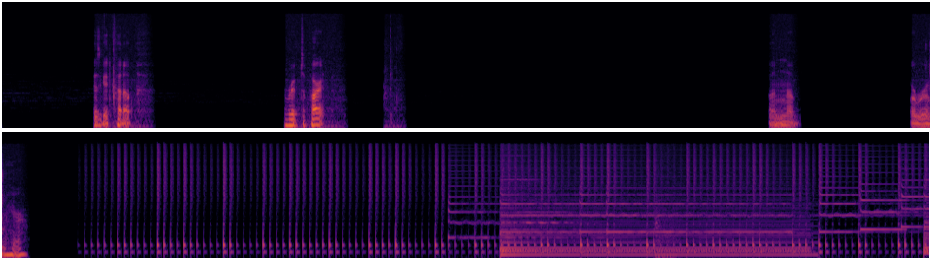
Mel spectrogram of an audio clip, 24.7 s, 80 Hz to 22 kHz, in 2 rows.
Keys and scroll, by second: 10.6 s.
